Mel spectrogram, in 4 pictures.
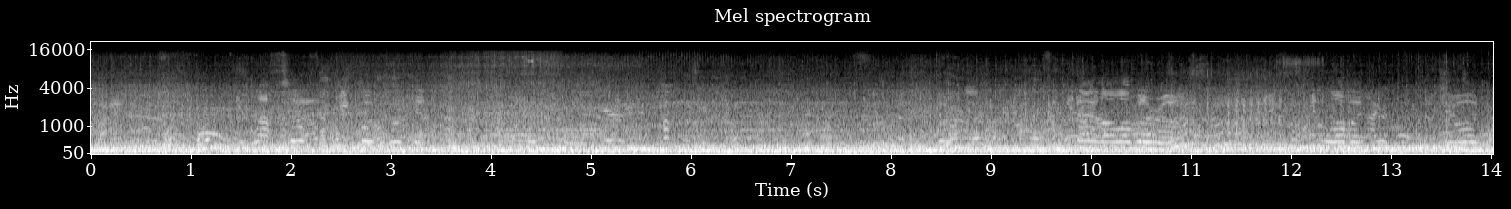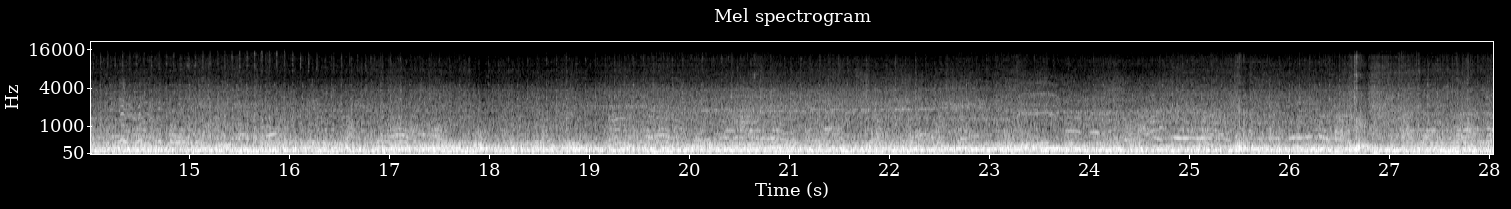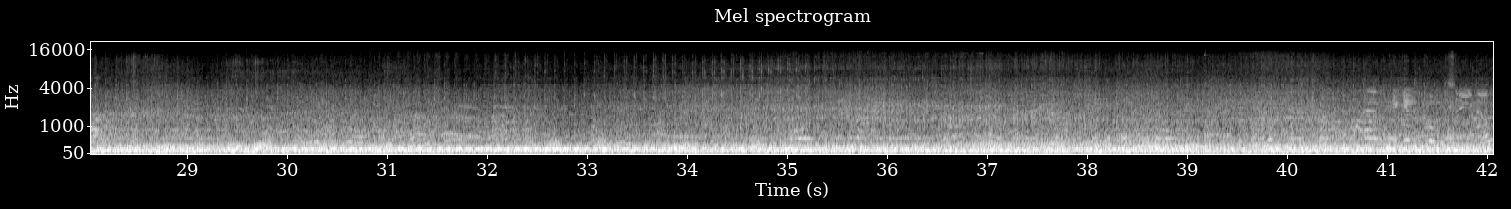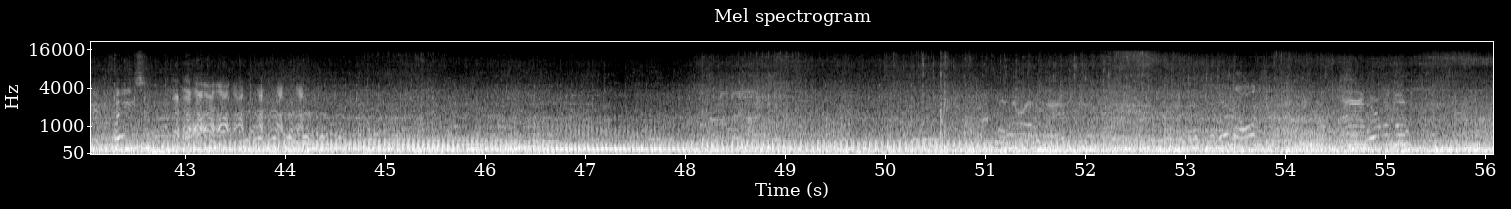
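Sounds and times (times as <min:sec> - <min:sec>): motorcycle engines rumbling: 0:00.0 - 0:56.0.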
